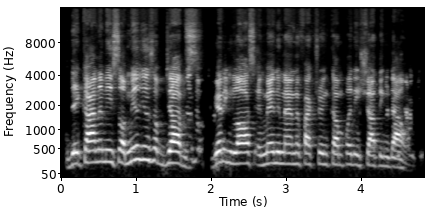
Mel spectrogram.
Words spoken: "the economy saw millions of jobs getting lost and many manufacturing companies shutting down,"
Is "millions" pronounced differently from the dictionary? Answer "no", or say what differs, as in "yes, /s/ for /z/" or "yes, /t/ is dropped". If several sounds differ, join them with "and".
yes, /s/ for /z/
